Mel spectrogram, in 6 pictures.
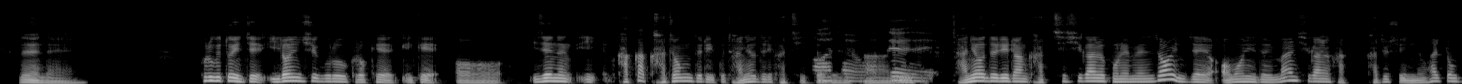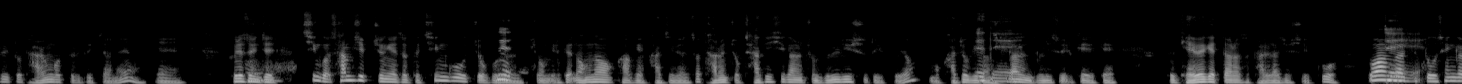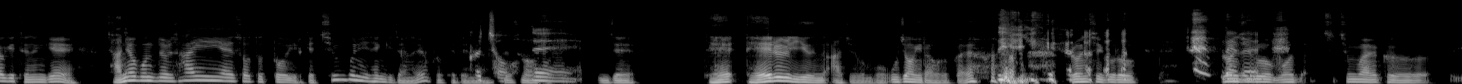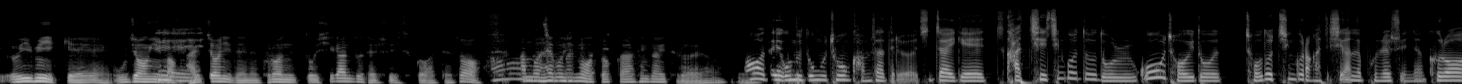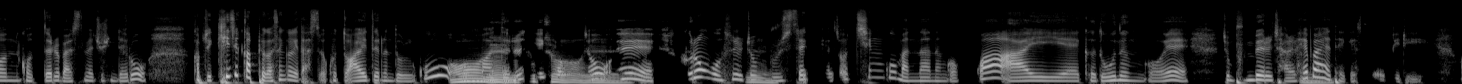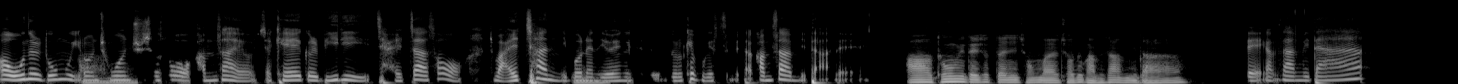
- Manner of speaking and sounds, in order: laughing while speaking: "네"; laughing while speaking: "그럴까요?"; laugh; tapping
- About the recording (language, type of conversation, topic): Korean, advice, 짧은 휴가 기간을 최대한 효율적이고 알차게 보내려면 어떻게 계획하면 좋을까요?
